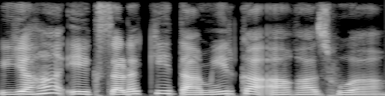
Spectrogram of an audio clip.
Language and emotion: Urdu, neutral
